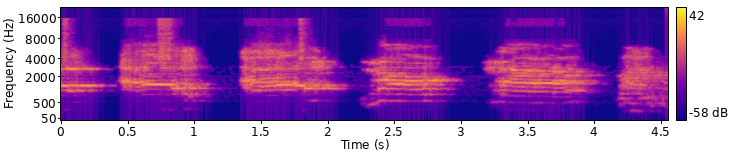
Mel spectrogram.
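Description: A toddler cries in repeated loud, high-pitched wails, about five or six sobbing bursts separated by short gasping pauses, with no other voices.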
